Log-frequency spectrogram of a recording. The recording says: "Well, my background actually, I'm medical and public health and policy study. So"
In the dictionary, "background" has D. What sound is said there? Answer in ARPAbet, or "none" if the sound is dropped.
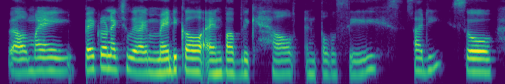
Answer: none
